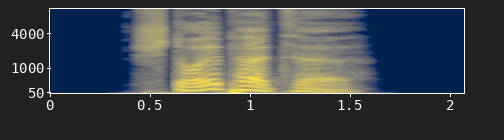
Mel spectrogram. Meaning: inflection of stolpern: 1. first/third-person singular preterite 2. first/third-person singular subjunctive II
- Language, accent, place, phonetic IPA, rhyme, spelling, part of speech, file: German, Germany, Berlin, [ˈʃtɔlpɐtə], -ɔlpɐtə, stolperte, verb, De-stolperte.ogg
